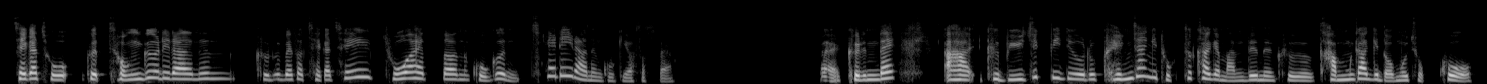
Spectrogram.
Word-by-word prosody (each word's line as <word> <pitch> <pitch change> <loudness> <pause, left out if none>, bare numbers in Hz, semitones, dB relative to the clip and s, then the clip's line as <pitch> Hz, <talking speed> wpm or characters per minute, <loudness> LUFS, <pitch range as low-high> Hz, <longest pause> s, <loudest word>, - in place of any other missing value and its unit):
제가 265 0 +6
조 420 +10 +1 0.2
그 470 - +6
정글이라는 260 +1 +1 0.2
그룹에서 230 +1 -3
제가 215 -1 -4
제일 320 - -2
좋아했던 245 -4 +1
곡은 200 - -2
체리라는 370 - -3
곡이었었어요. 155 -4 -14 1.5
예. - - -3
그런데 220 +7 +4 0.5
아 220 -1 +5 0.2
그 255 - -1
뮤직비디오를 240 0 -1
굉장히 295 +9 +1
독특하게 265 +1 -1
만드는 190 +2 -1
그 180 -3 -3
감각이 230 +2 +3
너무 180 +3 -1
좋고. 165 -6 +1
235 Hz, 255 characters per minute, -25 LUFS, 205-270 Hz, 1.5 s, 제가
